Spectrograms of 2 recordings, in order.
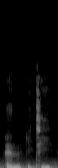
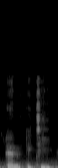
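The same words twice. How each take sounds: The two takes are said the same way.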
